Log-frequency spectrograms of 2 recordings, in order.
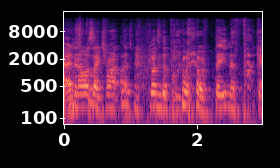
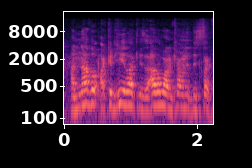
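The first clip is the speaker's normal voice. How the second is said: ordinary talk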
